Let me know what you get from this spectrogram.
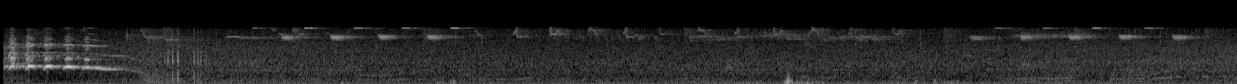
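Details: Captive Arctic foxes at ZOO Brno, one calling: a loud harmonic yelp falls slightly over about a second and a half, then a run of faint, rapid high chirps repeats through the rest.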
